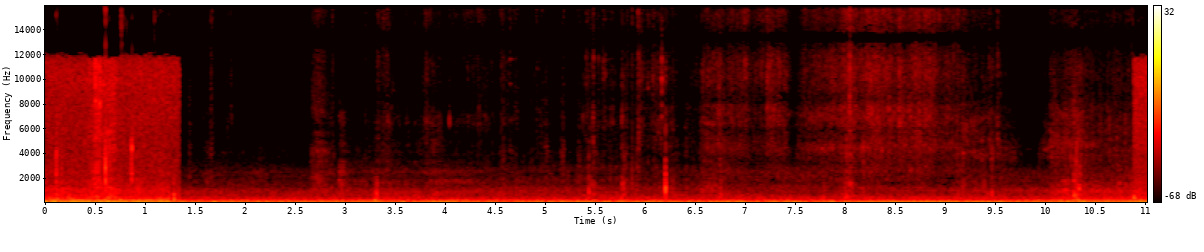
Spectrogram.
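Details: Outdoor walk with footsteps, rustling, passing traffic rumble and scattered soft clicks, but no animal calls.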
